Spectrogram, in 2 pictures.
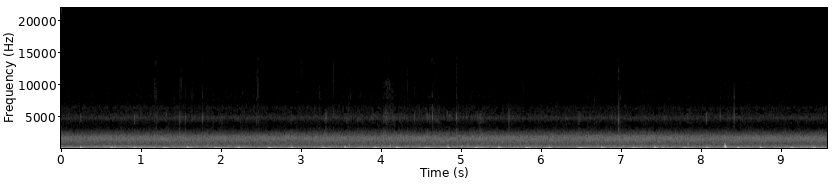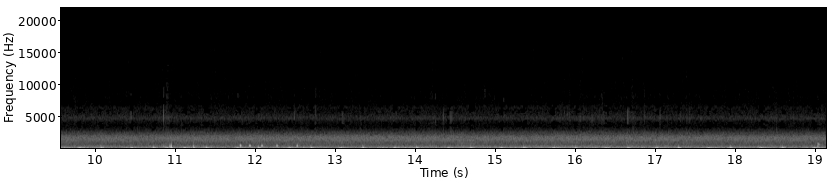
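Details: Normal heart sounds recorded as steady, low heartbeat thumps at roughly 90 a minute, under a constant background fan hum and scattered random noise.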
